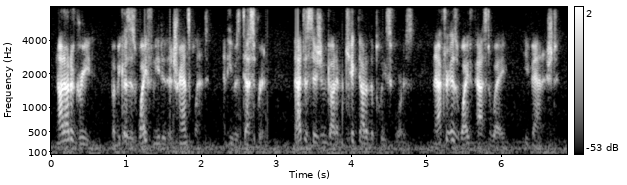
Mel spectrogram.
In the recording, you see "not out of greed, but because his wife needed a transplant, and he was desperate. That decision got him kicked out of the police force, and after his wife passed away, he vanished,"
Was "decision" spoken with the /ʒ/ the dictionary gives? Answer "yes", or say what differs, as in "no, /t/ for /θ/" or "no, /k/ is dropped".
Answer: yes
